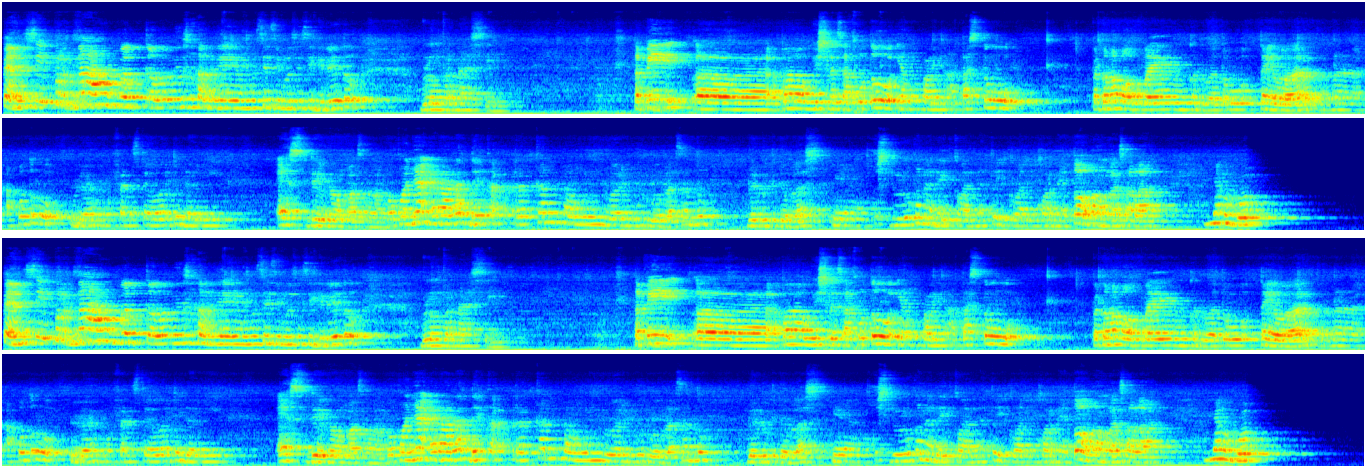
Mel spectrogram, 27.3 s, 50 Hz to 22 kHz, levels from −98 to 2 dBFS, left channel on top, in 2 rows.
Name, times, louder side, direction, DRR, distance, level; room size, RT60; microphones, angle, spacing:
voice 1, 0.0-3.5 4.2-5.0 6.4-10.1 11.0-15.8 16.4-20.7 21.1-21.7 22.4-25.1, right 1 dB, 25° left, -6 dB, 2.3 m, -27 dB
voice 2, 21.9-22.4 25.6-26.1, right 1 dB, 55° right, 1 dB, 0.9 m, -27 dB
7.9 x 3.3 x 5.0 m, 0.99 s
head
